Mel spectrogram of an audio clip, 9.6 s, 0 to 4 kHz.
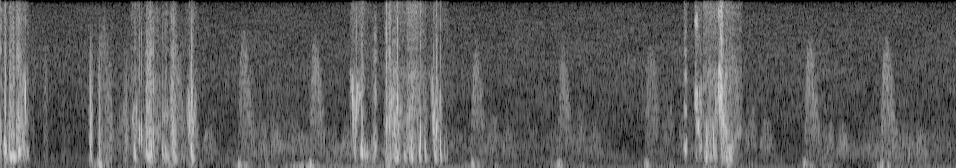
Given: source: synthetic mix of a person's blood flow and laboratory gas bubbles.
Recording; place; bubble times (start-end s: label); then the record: Doppler ultrasound of blood flow; subclavian vein
0.00-0.30 s: bubbles
1.30-1.97 s: bubbles
3.49-3.79 s: bubbles
3.83-4.48 s: bubbles
6.82-6.88 s: bubbles
6.93-7.42 s: bubbles
From the record:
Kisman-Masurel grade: 333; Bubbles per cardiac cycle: rolling drumbeat, 9 or more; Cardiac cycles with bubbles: 50 to 99%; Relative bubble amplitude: loud (0.450 to 0.775); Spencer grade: 3 (all of the cardiac periods contain showers or single bubble signals, but not dominating or overriding the cardiac motion signals); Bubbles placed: anywhere in the cardiac cycle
